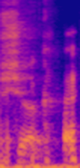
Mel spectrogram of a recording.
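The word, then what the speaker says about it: Shough: Tyler Sha did not. Is it Sha? How do you say it? I always get it wrong. Yo, just speak. It's Tyler Shook.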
